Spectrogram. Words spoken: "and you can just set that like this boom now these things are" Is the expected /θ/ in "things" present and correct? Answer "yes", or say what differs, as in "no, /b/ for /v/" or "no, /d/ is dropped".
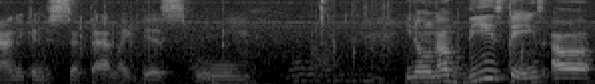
yes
